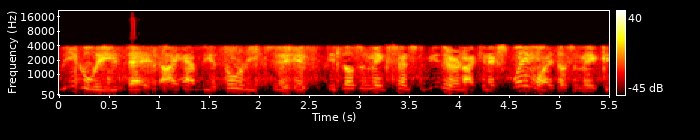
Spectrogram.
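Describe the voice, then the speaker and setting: A tinny, phone-like recording with clear vehicle noise carries a male border patrol agent talking quickly. He is authoritative and insistent as he questions someone at the roadside. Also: a little high. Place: outdoors at a roadside vehicle stop.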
